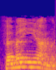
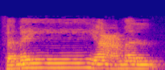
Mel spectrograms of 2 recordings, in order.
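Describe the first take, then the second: First: The nasal sound is brief, not stretched. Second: The nasal sound is stretched out and long. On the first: This is how it is said in ordinary speech. "يبقون الغنة بالكلام العادي غير ممطوطة" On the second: This is how it is recited in the Quran. "الذي زاده القرآن هو تطويل هذه الغنة"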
